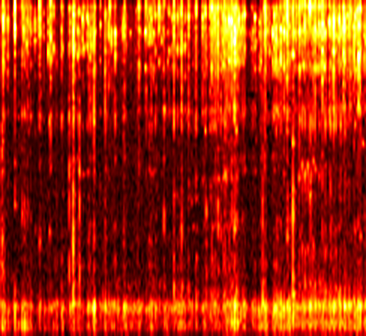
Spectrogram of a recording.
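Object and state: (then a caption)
Metal mesh microphone grille being scratched. Long decorated acrylic nails scratch across a hollow metal mesh microphone grille, producing a dense, continuous rasping texture. Close, boomy low thumps sit under bright, crackly scraping. The scratching grows slightly louder and busier toward the end.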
